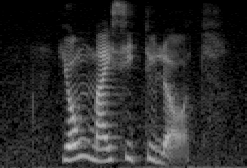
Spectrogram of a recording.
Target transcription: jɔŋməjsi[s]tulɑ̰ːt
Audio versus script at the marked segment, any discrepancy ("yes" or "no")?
yes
